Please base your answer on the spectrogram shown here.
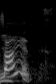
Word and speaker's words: conscience: 보면 여러분, con 빼보면 우리가 알고 있는 science잖아요. 과학인데 con이 붙었다고 해서 갑자기 conscience. 발음이 바뀝니다. 불규칙적으로.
